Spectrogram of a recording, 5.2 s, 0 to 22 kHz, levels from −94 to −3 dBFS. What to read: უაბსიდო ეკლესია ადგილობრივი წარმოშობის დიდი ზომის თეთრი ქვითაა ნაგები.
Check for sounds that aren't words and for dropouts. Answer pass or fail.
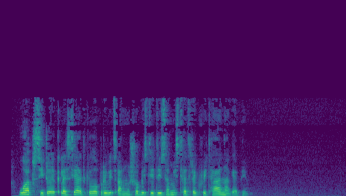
pass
